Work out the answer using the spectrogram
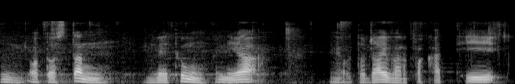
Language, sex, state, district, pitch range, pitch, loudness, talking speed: Mizo, male, Mizoram, Aizawl, 95-115 Hz, 105 Hz, -20 LUFS, 130 wpm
